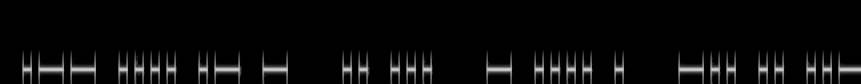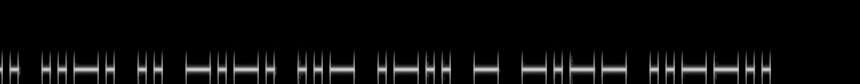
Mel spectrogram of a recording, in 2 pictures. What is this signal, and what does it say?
Morse code, heard as a keyed tone, about 15 wpm, 700 Hz. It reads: WHAT IS THE DIFFICULTY?
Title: Sentences from Top 1500 Words 15wpm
